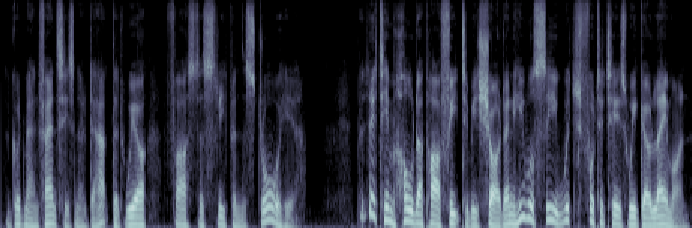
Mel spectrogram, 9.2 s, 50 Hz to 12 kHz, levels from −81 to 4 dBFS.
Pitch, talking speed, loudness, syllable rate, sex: 120 Hz, 240 wpm, -18 LUFS, 5.1 syllables/s, male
